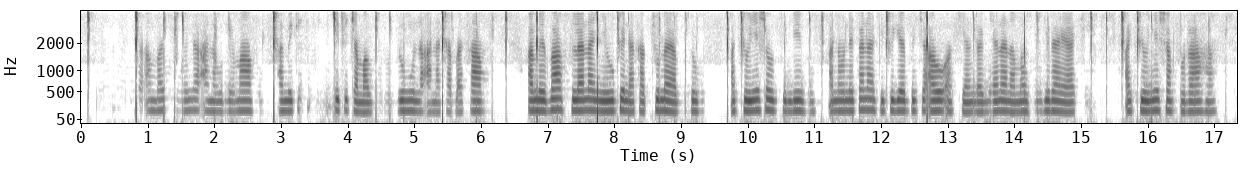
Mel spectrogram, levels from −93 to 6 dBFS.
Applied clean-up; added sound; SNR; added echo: neural separator model SepFormer WHAM!.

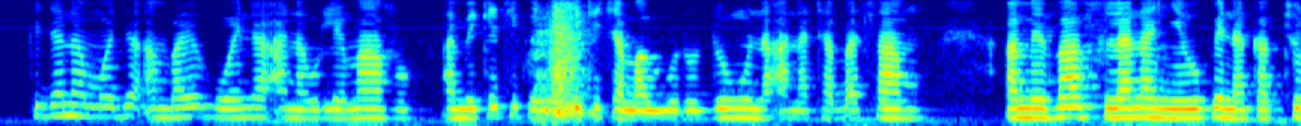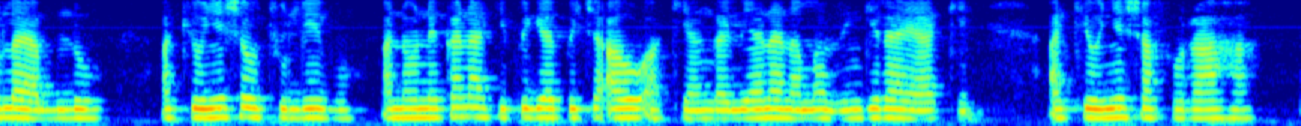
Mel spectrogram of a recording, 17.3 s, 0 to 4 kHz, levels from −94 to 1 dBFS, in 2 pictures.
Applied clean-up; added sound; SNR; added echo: none; none; none; none.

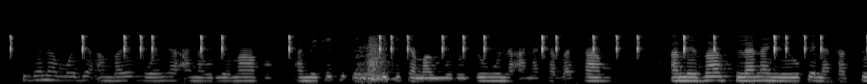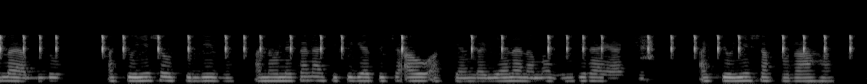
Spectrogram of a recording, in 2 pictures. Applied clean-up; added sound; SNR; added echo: classical method spectral subtraction.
